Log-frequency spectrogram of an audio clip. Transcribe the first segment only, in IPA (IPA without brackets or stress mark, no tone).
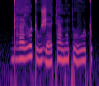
ɖʱ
